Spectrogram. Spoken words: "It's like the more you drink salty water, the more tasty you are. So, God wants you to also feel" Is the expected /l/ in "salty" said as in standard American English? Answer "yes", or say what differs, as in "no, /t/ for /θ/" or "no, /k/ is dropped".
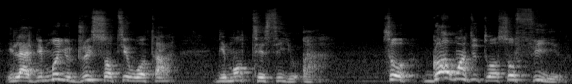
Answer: no, /l/ is dropped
